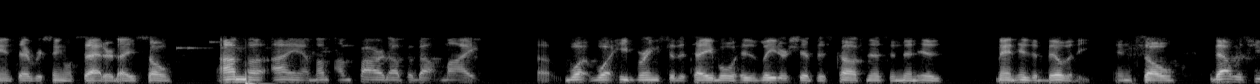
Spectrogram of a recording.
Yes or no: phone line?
yes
